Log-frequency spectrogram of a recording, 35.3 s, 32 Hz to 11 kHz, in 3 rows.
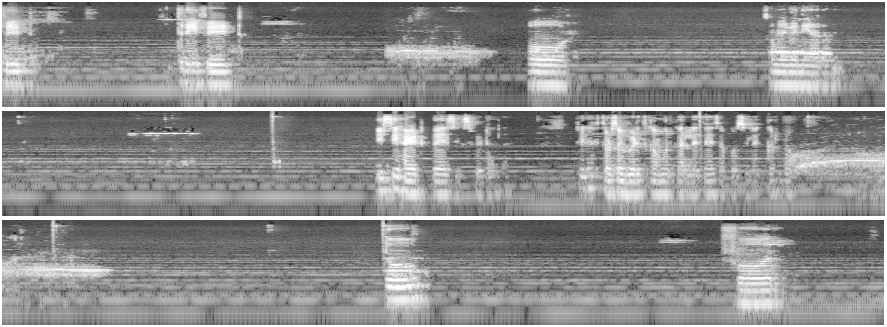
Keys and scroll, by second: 23.3 r.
